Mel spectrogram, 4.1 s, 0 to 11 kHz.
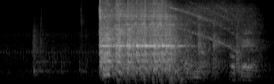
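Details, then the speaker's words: Kubota BX25 small diesel tractor, warm, glow plugs used, throttle at idle: a few quiet clicks then about 2.5 s of quick even cranking that never fires; faulty fuel shutoff solenoid; extended crank, no start. "now I'm gonna turn the fuel of the throttle back down and it fires right back up now that I shut it off it won't fire again it'll go through that whole same thing completely off"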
